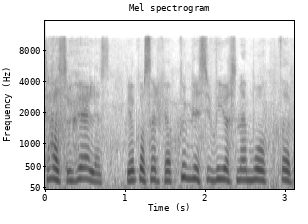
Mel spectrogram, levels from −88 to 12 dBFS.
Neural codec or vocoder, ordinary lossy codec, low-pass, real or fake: codec, 24 kHz, 0.9 kbps, WavTokenizer, small release; AAC, 64 kbps; 10.8 kHz; fake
